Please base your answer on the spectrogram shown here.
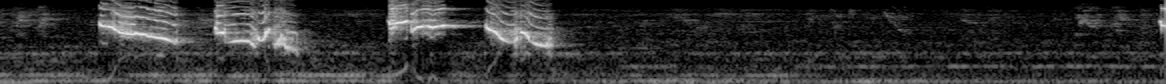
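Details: Training song of an oriental magpie-robin for contests: four rapid descending whistled notes, then a quiet stretch with a faint hum and a final note at the end.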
